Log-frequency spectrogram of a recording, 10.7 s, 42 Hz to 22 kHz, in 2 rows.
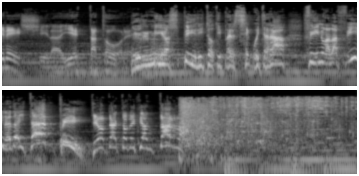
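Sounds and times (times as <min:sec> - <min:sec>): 
speech: 0:00.0 - 0:08.6
mirror shattering: 0:08.0 - 0:10.6.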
